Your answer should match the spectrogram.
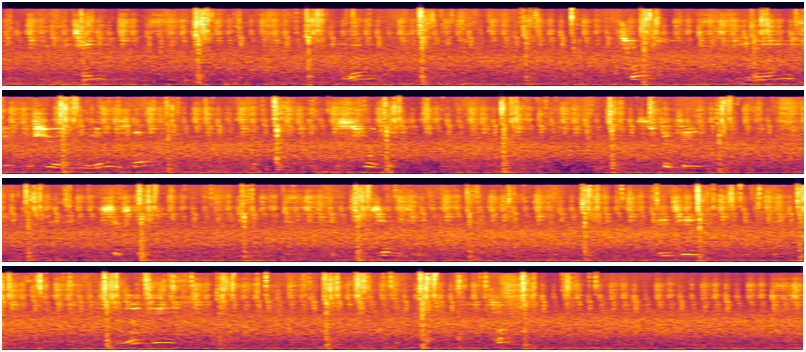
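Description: Indistinct voice heard in short snatches over a steady background hiss, with occasional brief bird chirps.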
